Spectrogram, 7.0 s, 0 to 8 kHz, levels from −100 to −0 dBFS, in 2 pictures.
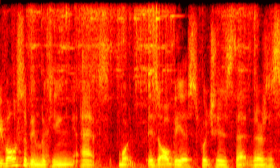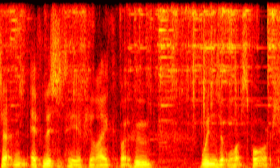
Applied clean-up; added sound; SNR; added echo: none; Cutlery, silverware; 11 dB; none.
